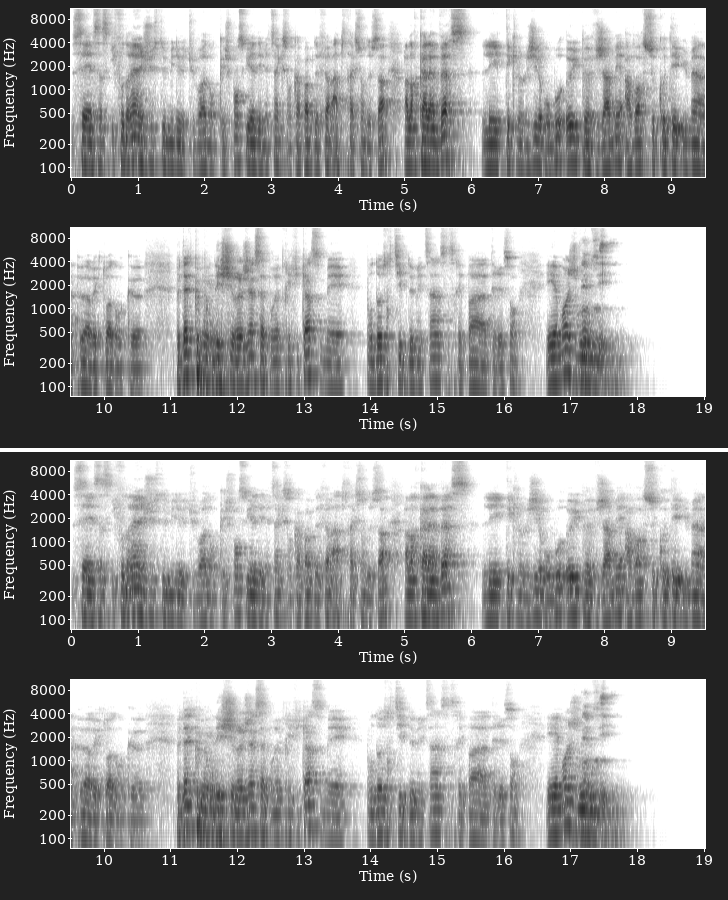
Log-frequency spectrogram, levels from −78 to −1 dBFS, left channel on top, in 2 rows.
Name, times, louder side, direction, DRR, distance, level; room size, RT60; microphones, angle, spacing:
voice 1, 0.0-5.9 6.2-17.5, left 2 dB, 70° left, 4 dB, 0.5 m, -26 dB
voice 2, 17.1-17.7, right 1 dB, 45° left, -4 dB, 2.8 m, -26 dB
8.9 x 3.5 x 5.0 m, 0.85 s
head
